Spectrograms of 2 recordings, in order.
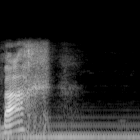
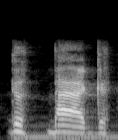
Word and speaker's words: bag: So instead of bach, all right, this is bag. Bag. One more time, bag. Bag. Okay, give me that G like you're saying goal.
